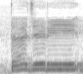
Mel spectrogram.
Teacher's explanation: तजरी जीम पर क़लक़ला करें।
